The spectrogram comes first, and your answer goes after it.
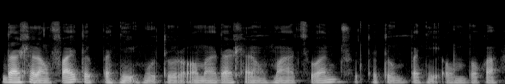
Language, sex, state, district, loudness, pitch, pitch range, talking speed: Mizo, male, Mizoram, Aizawl, -23 LUFS, 85 Hz, 85-95 Hz, 235 wpm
